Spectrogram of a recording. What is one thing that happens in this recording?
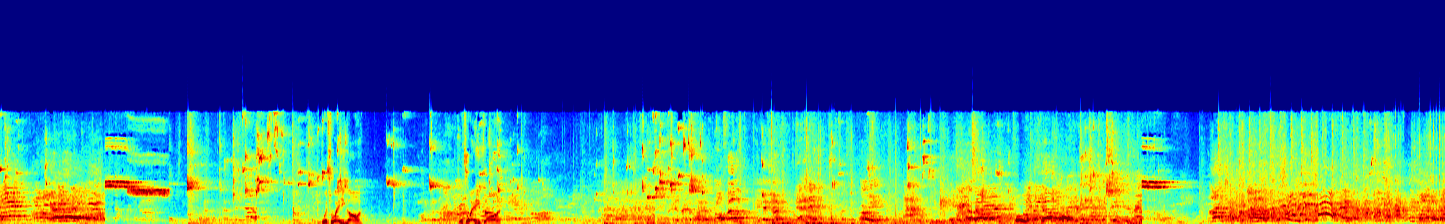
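Spectators shout and cheer close by, echoing in a large gym.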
